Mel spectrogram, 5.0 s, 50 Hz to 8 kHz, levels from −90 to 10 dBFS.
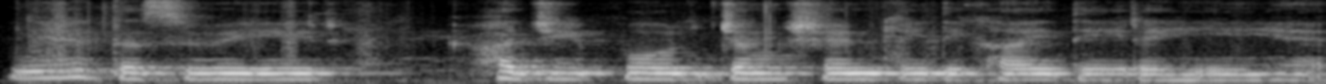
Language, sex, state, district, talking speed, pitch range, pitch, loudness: Hindi, female, Haryana, Charkhi Dadri, 110 wpm, 160-170 Hz, 165 Hz, -15 LUFS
